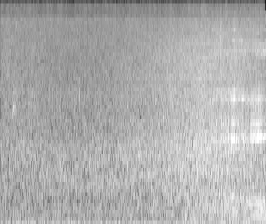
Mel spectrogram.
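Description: Ocean waves in a video game roll in with a broad, rumbling wash that swells steadily louder, mixed with a windy hiss.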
